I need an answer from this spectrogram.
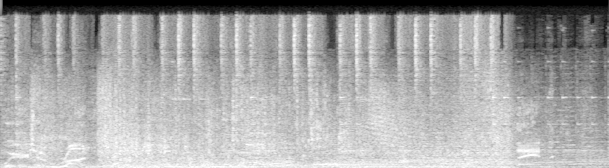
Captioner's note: dramatic music continues; car thuds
